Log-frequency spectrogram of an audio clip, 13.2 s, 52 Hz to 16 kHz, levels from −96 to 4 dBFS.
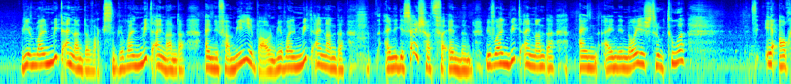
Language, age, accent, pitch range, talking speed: German, 60-79, German, 145-185 Hz, 105 wpm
